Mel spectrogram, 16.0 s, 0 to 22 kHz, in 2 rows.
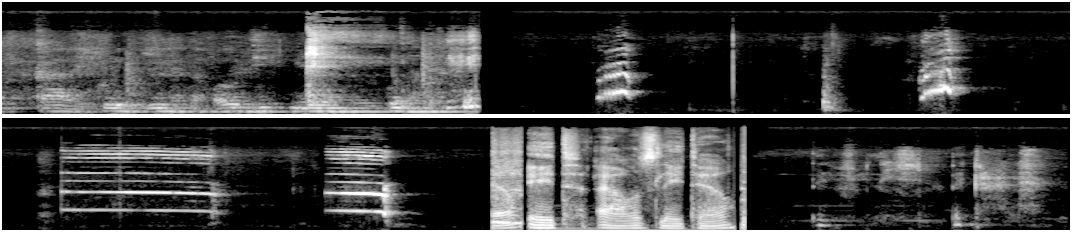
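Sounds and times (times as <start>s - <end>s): chickens squawking: 4.5s - 4.9s, 6.9s - 7.4s, 8.4s - 11.2s
rooster crowing: 8.5s - 9.8s.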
